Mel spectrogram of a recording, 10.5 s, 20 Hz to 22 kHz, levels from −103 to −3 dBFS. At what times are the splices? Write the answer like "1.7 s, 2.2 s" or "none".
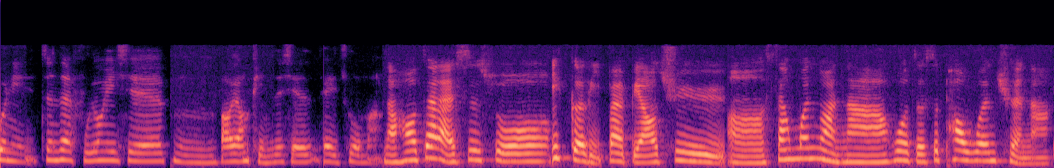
3.8 s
